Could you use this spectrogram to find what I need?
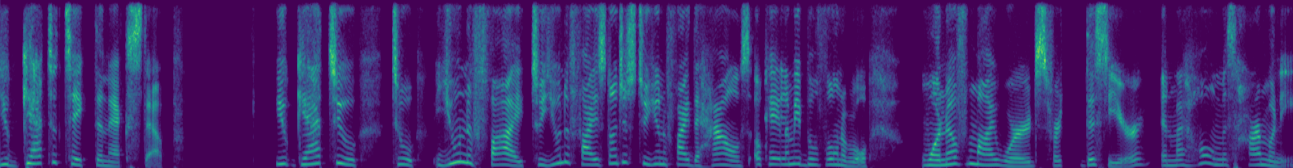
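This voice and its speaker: With a non-native accent, a woman talks at a moderate pace in a high pitch with lively intonation. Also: quiet background. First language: not English. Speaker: podcast co-host. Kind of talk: casual chat. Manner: animated.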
